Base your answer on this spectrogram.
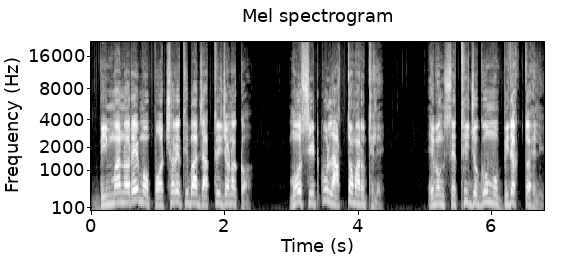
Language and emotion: Odia, angry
